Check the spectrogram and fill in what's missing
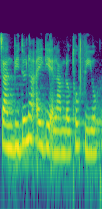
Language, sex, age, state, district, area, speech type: Manipuri, female, 30-45, Manipur, Thoubal, rural, read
